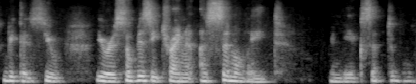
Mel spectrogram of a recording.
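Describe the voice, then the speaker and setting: Old lady in her 80s from montana, slow thoughtful storytelling, stops a lot to find words. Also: low voice, steady tone. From Montana, United States. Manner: unhurried, reflective, often pausing to find words. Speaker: oral history interviewee. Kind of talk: oral history recollection.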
